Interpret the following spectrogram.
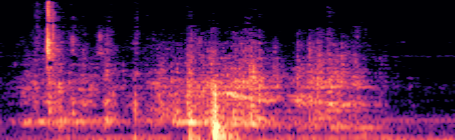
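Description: Faint, wet mouth sounds of eating close to the microphone: lip smacking and sucking sauce off the fingers, in a few soft clicks with a slightly louder one about a second in.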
